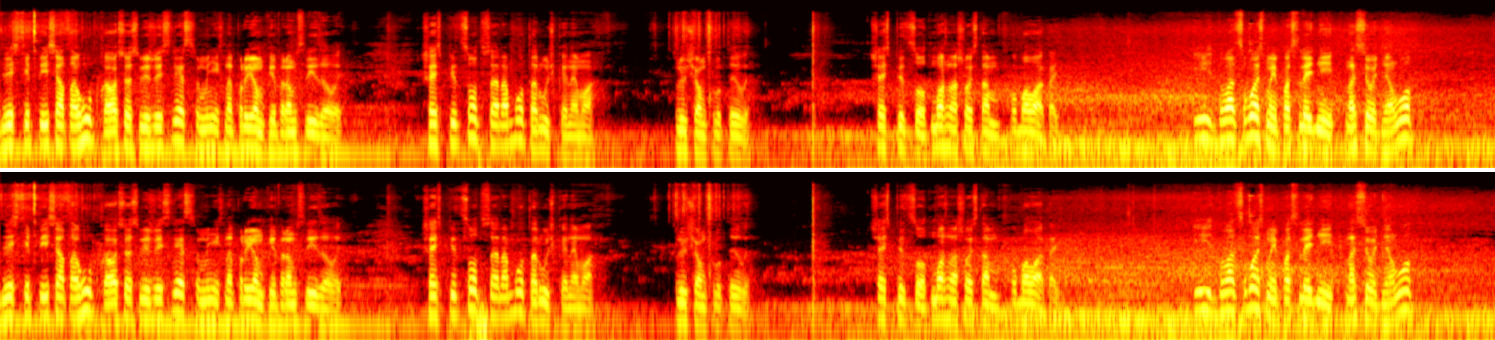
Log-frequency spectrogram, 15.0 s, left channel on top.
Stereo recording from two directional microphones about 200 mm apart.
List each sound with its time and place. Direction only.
0.0 s speech: 45° left (ahead or behind)
8.7 s speech: 45° left (ahead or behind)
12.2 s speech: 45° left (ahead or behind)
